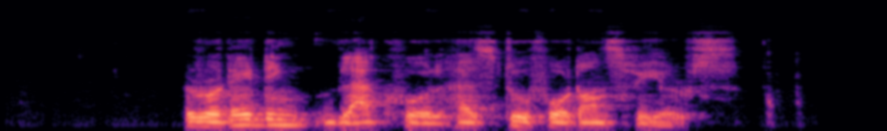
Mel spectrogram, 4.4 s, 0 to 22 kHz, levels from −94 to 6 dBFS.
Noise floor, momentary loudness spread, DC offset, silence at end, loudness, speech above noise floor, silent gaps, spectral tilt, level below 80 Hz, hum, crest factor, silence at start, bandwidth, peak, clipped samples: -81 dBFS; 11 LU; under 0.1%; 0.8 s; -20 LUFS; 61 dB; none; -6.5 dB/octave; -60 dBFS; none; 20 dB; 0.95 s; 7.8 kHz; -2 dBFS; under 0.1%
